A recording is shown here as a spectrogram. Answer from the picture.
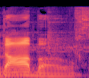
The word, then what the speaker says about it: Dabo: Dabo.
